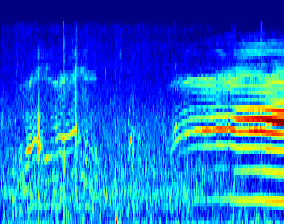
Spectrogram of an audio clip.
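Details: Frog in defense mode, puffing itself up bigger, lets out a long, loud, steady wailing scream that swells in volume toward the end, preceded by a few short squeaks, with people talking nearby and splashing water.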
